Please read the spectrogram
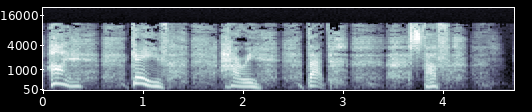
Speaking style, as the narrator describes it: choked

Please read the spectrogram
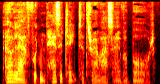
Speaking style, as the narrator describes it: Violet said, so quietly her siblings could scarcely hear her

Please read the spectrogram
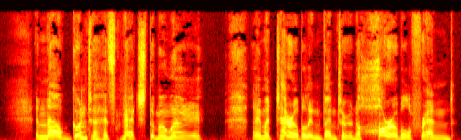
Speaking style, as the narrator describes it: she said mournfully

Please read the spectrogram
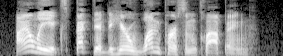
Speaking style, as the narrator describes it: he said sternly

